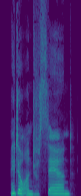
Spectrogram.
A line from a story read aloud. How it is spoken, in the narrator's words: Sunshine panted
